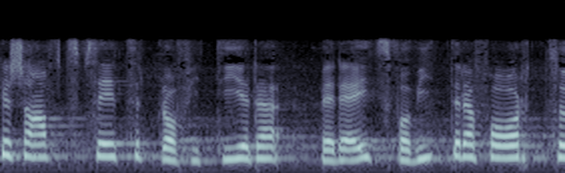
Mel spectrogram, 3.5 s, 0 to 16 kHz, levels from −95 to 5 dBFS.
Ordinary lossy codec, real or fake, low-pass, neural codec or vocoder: none; real; 7.2 kHz; none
